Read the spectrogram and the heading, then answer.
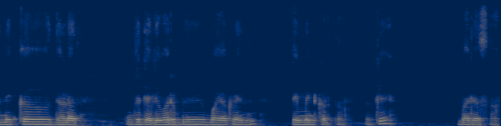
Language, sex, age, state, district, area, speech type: Goan Konkani, male, 45-60, Goa, Canacona, rural, spontaneous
